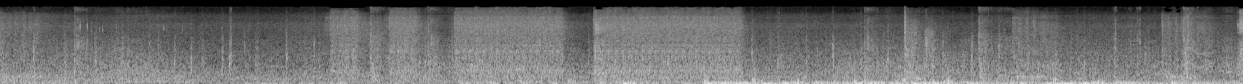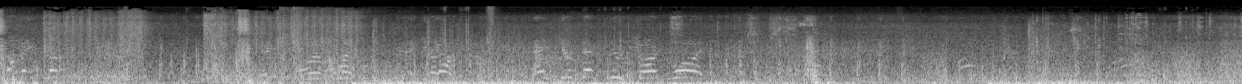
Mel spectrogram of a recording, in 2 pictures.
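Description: Waves wash against a landing boat's hull.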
